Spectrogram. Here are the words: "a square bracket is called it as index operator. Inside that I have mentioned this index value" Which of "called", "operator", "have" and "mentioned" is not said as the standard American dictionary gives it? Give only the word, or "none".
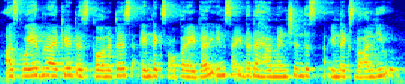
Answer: called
